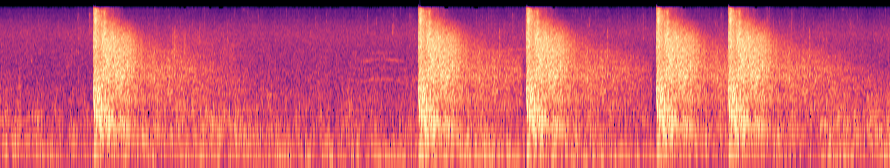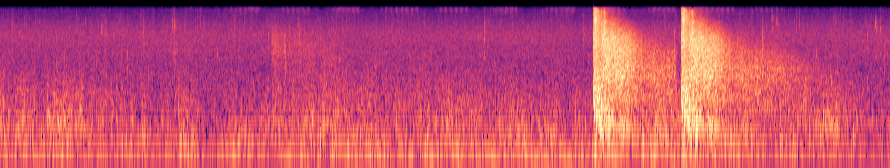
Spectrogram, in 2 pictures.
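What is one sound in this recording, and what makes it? Rifle shots ring out one at a time and echo away outdoors.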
